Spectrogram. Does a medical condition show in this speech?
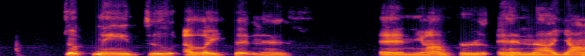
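Yes: spinocerebellar ataxia type 7, SCA7; speech.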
